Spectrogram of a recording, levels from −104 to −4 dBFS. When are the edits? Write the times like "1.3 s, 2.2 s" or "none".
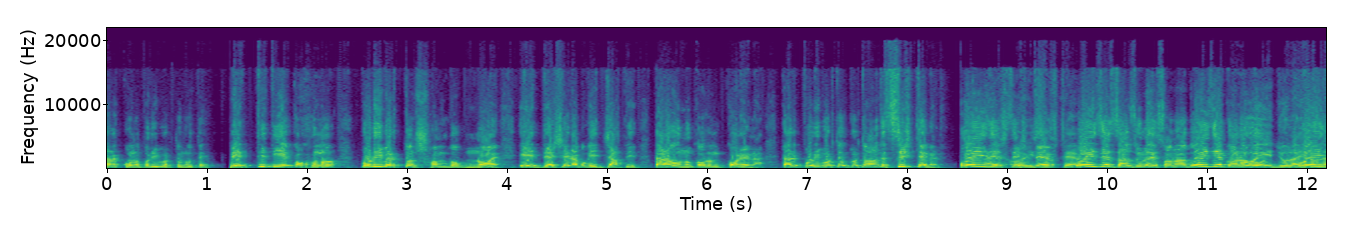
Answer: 1.2 s, 8.5 s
